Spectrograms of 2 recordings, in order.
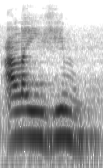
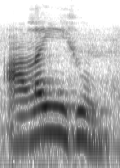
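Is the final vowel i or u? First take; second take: i; u. First: The word ends with the vowel i before m. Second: The word ends with the vowel u before m.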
